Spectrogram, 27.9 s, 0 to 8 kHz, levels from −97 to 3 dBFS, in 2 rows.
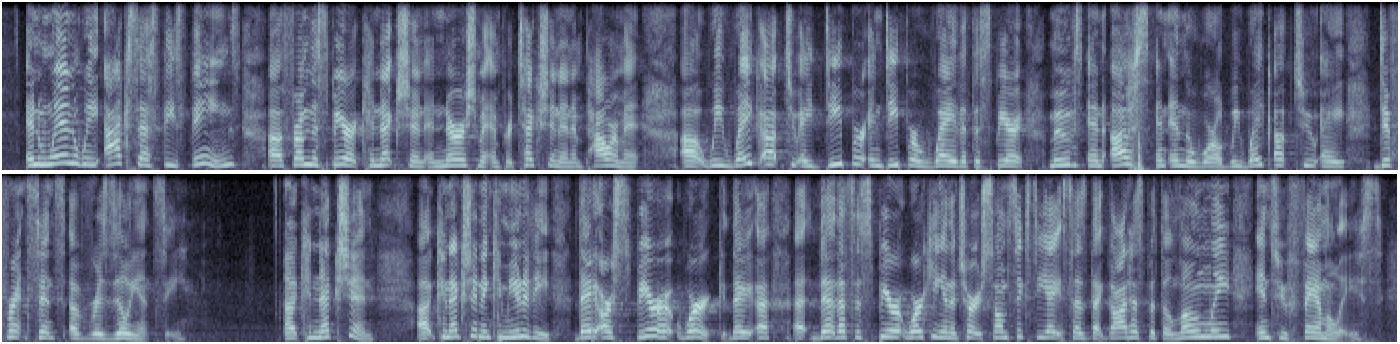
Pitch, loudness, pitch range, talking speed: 260 Hz, -20 LUFS, 235-285 Hz, 170 wpm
